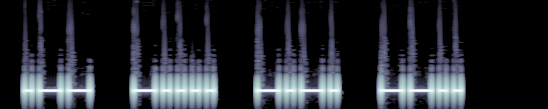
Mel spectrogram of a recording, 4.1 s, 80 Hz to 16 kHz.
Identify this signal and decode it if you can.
Morse code, heard as a keyed tone, about 22 wpm, spaced as for 16 wpm, 700 Hz. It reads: W6CZ
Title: USA Call Signs - 4 Characters - 2x Character Spacing - 22wpm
